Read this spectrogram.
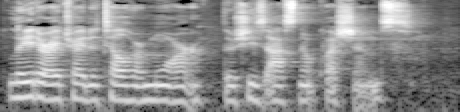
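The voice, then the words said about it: Put-on masculine dude voice. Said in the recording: “This is my dude voice. I hope it's okay that I'm reading this in my dude voice.”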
